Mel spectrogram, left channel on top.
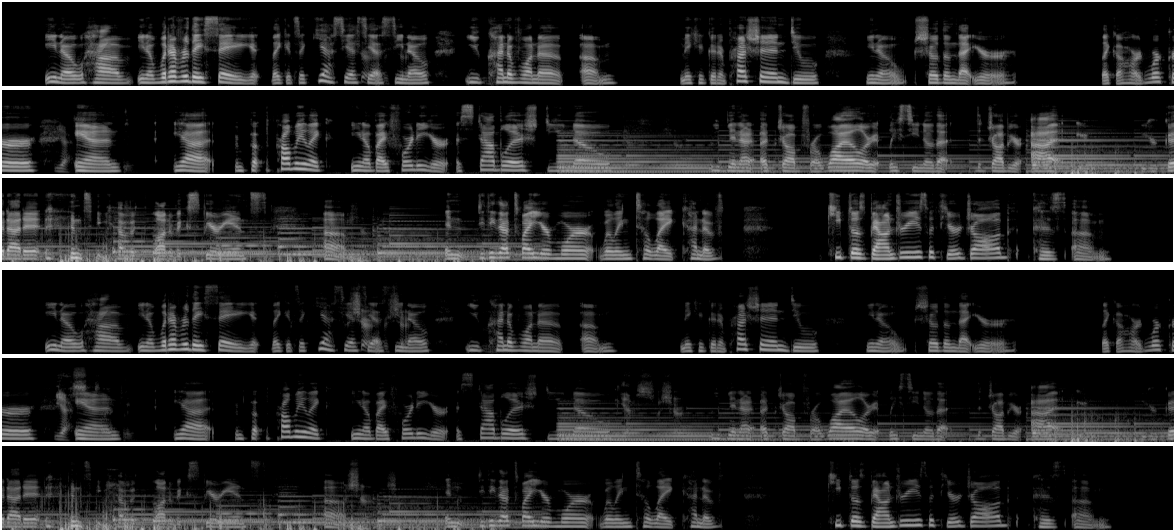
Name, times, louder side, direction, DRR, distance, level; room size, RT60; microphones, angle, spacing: voice 1, 0.4-4.3 4.6-6.1 6.8-8.2 8.6-10.1 11.0-12.9 13.4-14.9 15.2-17.8 18.8-22.7 23.1-26.4 26.7-27.0 27.9-31.1 31.7-34.5, left 6 dB, 45° left, 0.5 m, -29 dB
voice 2, 3.4-4.1 4.8-5.0 12.2-13.0 17.8-18.6 24.5-24.8 26.9-28.1, right 7 dB, 85° right, 5.6 m, -47 dB
sound 1, 17.3-28.9, left 3 dB, 80° left, 2.0 m, -36 dB
sound 2, 17.9-18.0 20.1-21.3 22.1-28.5, equal, 10° right, 2.1 m, -36 dB
open air
head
